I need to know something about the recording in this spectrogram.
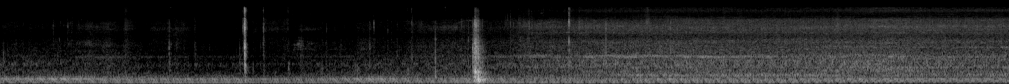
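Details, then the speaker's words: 1995 Subaru Legacy, cold start after sitting overnight, push-button start, no check engine lights: the flat-four idles with a very low, even exhaust rumble and steady pulse, no knocks or misfires. A normal idle. "you can hear the exhaust a little bit it may not be that good in the video but it's a very low Rumble"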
